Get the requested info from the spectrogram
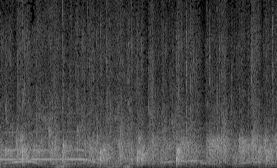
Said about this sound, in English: I love here on Sundays how when you come and you see the dream team serving, come on, let's clap our hands for the dream team.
